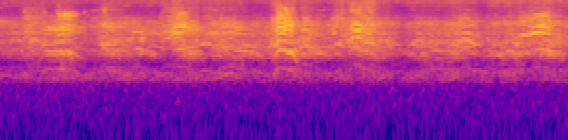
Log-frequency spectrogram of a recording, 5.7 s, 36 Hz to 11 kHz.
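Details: Black-tailed gull parents and chicks on Kurosaki coast, Teuri Island, Hokkaido, on 17 June 2021, give a colony chorus of overlapping nasal, mewing calls, many falling in pitch, rising and fading continuously with no pause.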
